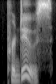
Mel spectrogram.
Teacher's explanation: When it's a noun, you absolutely must stress the first syllable, produce. If you stress the second syllable, produce, it becomes a verb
